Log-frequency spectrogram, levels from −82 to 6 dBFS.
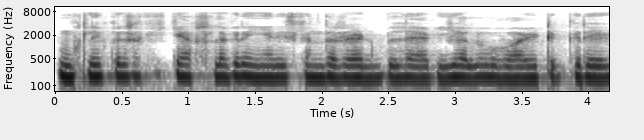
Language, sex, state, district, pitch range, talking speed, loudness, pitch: Hindi, male, Delhi, New Delhi, 160-175 Hz, 215 wpm, -15 LUFS, 165 Hz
